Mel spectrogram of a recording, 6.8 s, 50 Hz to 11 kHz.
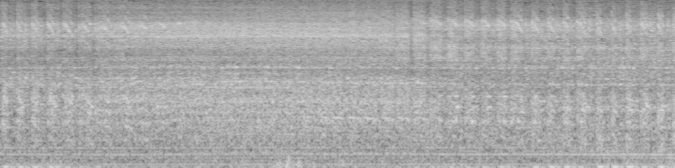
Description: The mazda familia sport 20 crank but won't start. This problem was resolved by correcting the timing . It seemed it had lost its timing.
